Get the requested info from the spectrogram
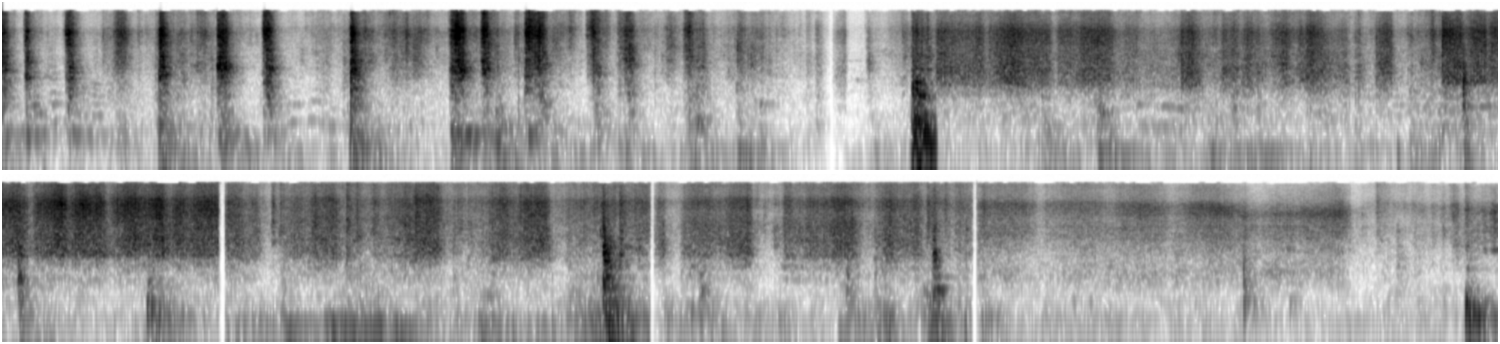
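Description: Plastering tools scraping and rubbing over cement plaster on a ceiling. Short, quick separate strokes come first; then a sharp knock about six seconds in, followed by long, almost unbroken rubbing with a few knocks, easing near the end.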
